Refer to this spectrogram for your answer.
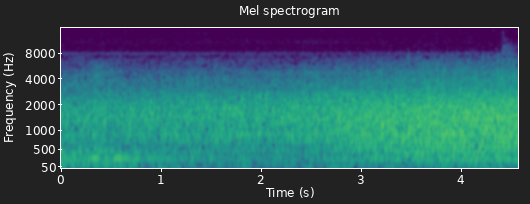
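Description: Sustained audience applause at the Pope's address, for the people receiving Ukrainians fleeing their country; a dense crackle of many hands clapping that holds steady and swells slightly louder toward the end, with no voices standing out.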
